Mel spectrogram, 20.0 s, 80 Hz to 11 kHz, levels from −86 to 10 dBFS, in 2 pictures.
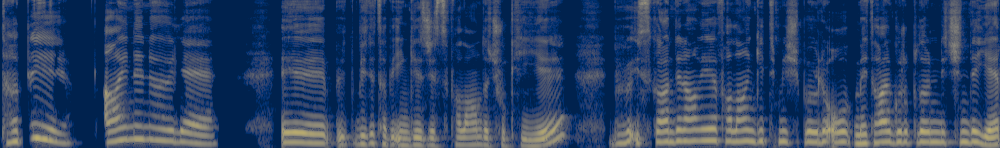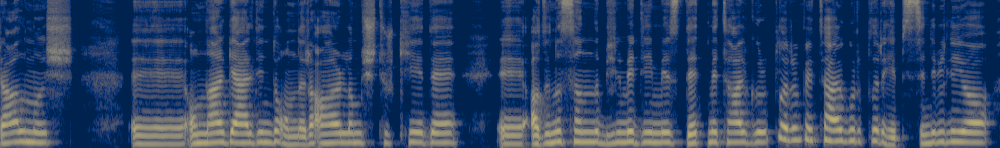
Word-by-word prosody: Tabii, 230 -2 -1 0.3
aynen 275 +4 -1
öyle. 220 -8 -4 0.6
Eee, 205 -3 +3
be - - -4 0.2
bir 180 - -3
de, 195 - -4
tabii, 175 -3 -6
İngilizcesi 150 -1 -3
falan 160 -1 -5
da 155 - -2
çok 145 -1 -12
iyi. 150 - -1 0.4
Böyle 200 +3 -4
İskandinavya'ya 240 +3 +1
falan 235 -1 -1
gitmiş, 230 -2 -6
böyle 225 0 +1
o 220 -1 +1
metal 205 +4 +1
gruplarının 220 0 -1
içinde 215 +1 0
yer 165 -4 +3
almış. 215 +1 +1 0.6
Eee, 175 0 -1
onlar 205 +2 +4
geldiğinde 210 +1 +3
onları 170 -1 0
ağırlamış 205 +1 +1
Türkiye'de. 210 +1 -2 0.4
Eee, 180 +1 +1
adını 200 +5 +4
sanını 220 -1 +3
bilmediğimiz 215 +1 +1
death 200 +1 +1
metal 215 0 +1
grupları 255 +6 +1
metal 250 -2 +4
grupları, 240 -1 -2
hepsini 190 +6 +2
biliyor, 220 -1 +3
215 Hz, 125 wpm, -24 LUFS, 195-225 Hz, 0.6 s, onlar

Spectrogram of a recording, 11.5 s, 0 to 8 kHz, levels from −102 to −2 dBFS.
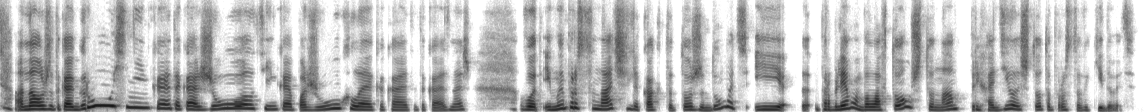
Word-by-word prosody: Она 225 +4 +6
уже 240 -1 +3
такая 205 -1 +6
грустненькая, 355 - +4
такая 230 -4 +2
желтенькая, 240 -1 0
пожухлая 205 +3 0
какая-то 190 -1 -6
такая, 180 -2 -6
знаешь, 200 +3 -8 0.5
вот, 210 -2 +3
и 200 - -2
мы 245 +7 +2
просто 325 -4 -1
начали 245 -1 0
как-то 190 -3 -4
тоже 205 +1 -3
думать 310 - -3
и, 210 +1 +1
э, - - -4 0.3
проблема 240 - +2
была 195 0 +3
в 195 - -14
том, 250 - +1
что 210 - -6
нам 225 +9 -2
приходилось 210 +4 -3
что-то 210 +1 -6
просто 190 -1 -9
выкидывать. 330 - -8
215 Hz, 155 wpm, -23 LUFS, 195-275 Hz, 0.5 s, Она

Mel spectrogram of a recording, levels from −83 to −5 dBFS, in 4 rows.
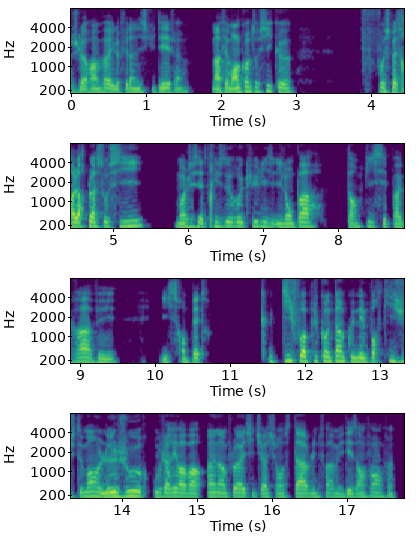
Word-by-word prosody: je 125 +2 -6
leur 115 0 +1
en 120 +1 +2
veuille. 135 -2 +1
Le 115 - -1
fait 130 - -5
d'en 120 -1 0
discuter, 125 +3 -1
enfin, 135 +1 -7 0.3
m'a 125 0 +4
fait 135 +2 0
me 125 - +3
rendre 130 +2 +6
compte, 155 -2 +1
aussi, 155 +4 -3
que, 135 -3 -2 0.9
faut 150 - -5
se 135 - -2
mettre 145 +1 +1
à - - +10
leur 145 - +6
place 155 -4 +4
aussi. 170 +5 -1 0.4
Moi, 135 +1 +1
j'ai 135 -1 -3
cette 135 -2 -1
prise 155 -2 -4
de 155 - +1
recul, 155 +1 -2
ils 145 -4 -3
ils 125 - -1
l'ont 130 0 +1
pas, 155 0 +2 0.3
tant 130 -1 0
pis, 145 +3 -7
c'est 130 -1 -4
pas 130 -1 -1
grave 140 0 +1
et 120 +1 -3 0.5
ils 125 0 -5
seront 130 0 -4
peut-être 140 -3 -1 0.6
qu 160 - -6
10 185 0 +2
fois 170 -2 +5
plus 160 -1 -5
content 165 +1 +3
que 145 - -2
n'importe 140 0 +1
qui, 170 +1 -4
justement, 150 +2 0
le 145 +3 +5
jour 160 +3 +1
où 145 -2 -2
j'arrive 145 0 +1
à - - +6
avoir 135 -1 +2
un 145 0 +1
emploi 145 +1 0
et - - +1
une - - -4
situation 130 -1 -4
stable, 135 0 0
une 130 - -6
femme 140 -1 -6
et - - -5
des 120 +1 -2
enfants. 145 +2 -2
Enfin, 130 -2 -8
140 Hz, 235 wpm, -23 LUFS, 130-150 Hz, 0.9 s, à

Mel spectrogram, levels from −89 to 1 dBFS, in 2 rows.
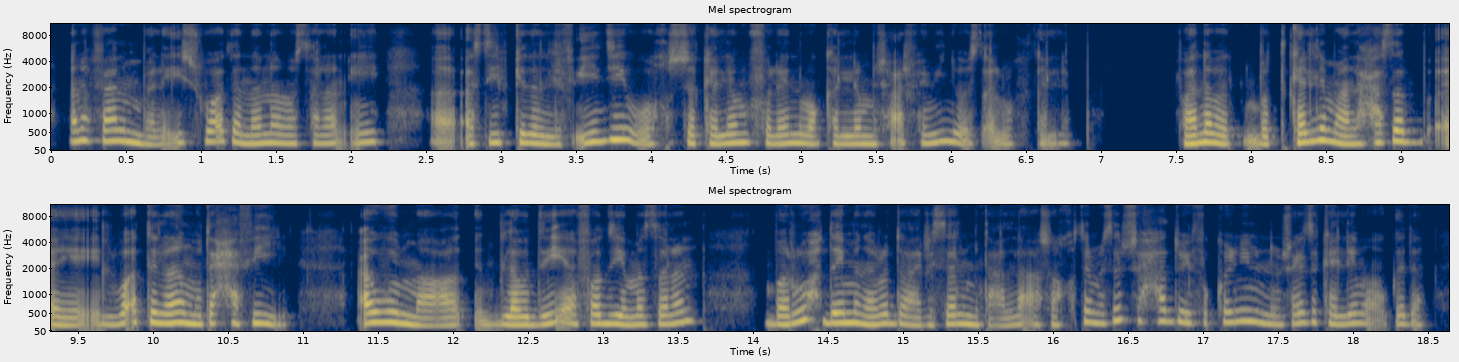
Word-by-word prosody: أنا 290 +2 +3
فعلًا 280 0 +1
ما 245 -3 +4
بالاقيش 215 +6 -5
وقت 260 0 +1
إن 215 -3 +1
أنا 225 +1 +2
مثلًا 215 0 -3
إيه، 250 +2 -3 0.3
أ - - -8 0.2
أسيب 230 +3 -2
كده 235 -1 +1
اللي 195 -2 0
في - - -14
إيدي، 275 +6 +4
وأخُش 220 -2 -4
أكلم 220 +2 +1
فُلان، 220 -1 0
وأكلم 205 0 -1
مش 200 0 -3
عارفة 220 - -4
مين، 255 +2 0
وأسأل - - -6
وأتكلم. 210 +1 -10 0.7
فأنا 215 +3 +6
بات 205 -2 +2
باتكلم 240 +7 +2
على 205 -1 +3
حسب 245 +3 +1
آآ 210 - 0 0.3
الوقت 240 +6 0
اللي 245 -2 +5
أنا 260 - +6
متاحة 245 +1 +1
فيه، 240 -3 0 0.5
أول 265 +1 +6
ما 195 -2 +1
لو 210 -1 +2
دقيقة 220 +4 +1
فاضية 230 -2 +2
مثلًا، 225 +7 -1 0.5
باروح 235 +8 +1
دايمًا 255 -4 +4
أرُد 230 +1 0
على 205 -2 -2
الرسالة 205 +4 -2
المتعلقة، 205 -1 -3
عشان 210 -1 -7
خاطر 275 +7 -5
ما 255 - -1
أسيبش 320 +5 -4
حد 295 -1 -5
ويفكّرني 270 +3 -3
إنّي 255 -6 0
مش 215 +2 -7
عايزة 260 +2 -2
اكلمه 240 -1 -3
أو - - -12
كده، 220 -1 -7
230 Hz, 190 wpm, -23 LUFS, 210-255 Hz, 0.7 s, فأنا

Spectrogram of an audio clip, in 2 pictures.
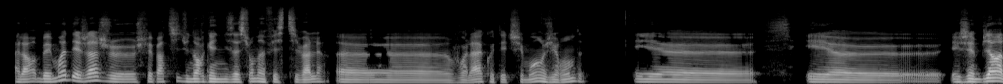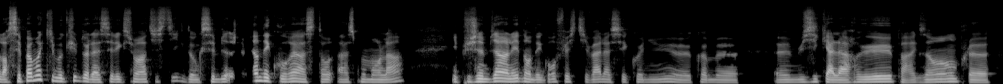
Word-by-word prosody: Alors, 125 +2 0
beh, 130 0 +1
moi, 200 +10 +2
déjà, 170 -3 +3
je 125 -8 -1
je 120 - -7
fais 130 - -4
partie 130 +4 -4
d'une 130 -2 -2
organisation 125 -1 +1
d'un 135 -2 +1
festival, 115 +2 -2
heu, 105 -3 -2
voilà, 105 +2 -1
à - - 0
côté 115 -3 -7
de - - -14
chez - - -5
moi, 115 +6 -1
en 145 - +1
Gironde 120 +5 -3 0.5
et 125 -1 -2
heu 105 -3 -2 0.5
et 120 -1 0
heu 105 -2 -2
et 120 - -3
j'aime 125 +1 +3
bien 155 +5 +7
alors 130 -7 +6
c'est 145 - +4
pas 175 - +8
moi 220 - +6
qui 205 -6 -4
m'occupe 150 +4 0
de 150 - +3
la 115 -4 +3
sélection 120 +1 -2
artistique, 125 +6 -3
donc 110 -3 -3
c'est 125 - +1
bien 130 +3 -1
j'aime - - -11
bien 170 - +5
découvrir 140 -4 +3
à 125 - +3
cette - - -2 0.2
à 110 -1 -4
ce 110 - -4
moment-là 110 +6 -1 0.5
et - - -2
puis 120 - -3
j'aime 130 +1 +5
bien 145 +3 +7
aller 135 +1 +5
dans 130 -3 +2
des 110 0 -1
gros 120 +4 -4
festivals 120 -2 -4
assez 115 0 -3
connus, 115 +3 -6
heu, 105 -2 -4
comme, 110 -1 -6
heu 100 -1 -4 0.4
heu, 110 0 -3
Musicalarue, 115 +2 +3
par 110 -5 -3
exemple, 115 +4 -1
heu 100 -1 +1
120 Hz, 205 wpm, -25 LUFS, 110-130 Hz, 0.5 s, pas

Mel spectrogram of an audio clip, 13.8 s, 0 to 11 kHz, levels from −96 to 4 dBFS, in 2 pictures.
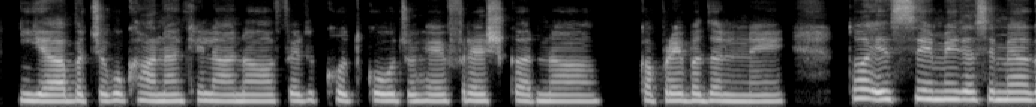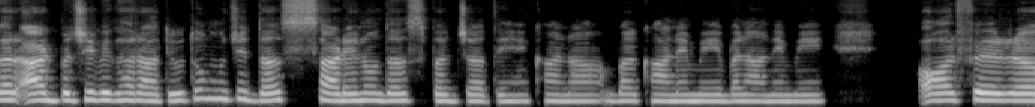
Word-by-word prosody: या 200 -2 +5
बच्चों 205 0 -1
को 215 - +2
खाना 205 -2 +1
खिलाना, 200 -2 0
फिर 215 +1 -2
खुद 210 -3 -1
को 210 -2 +3
जो 200 0 -3
है 200 0 0
फ्रेश 205 -1 0
करना, 195 -1 -1 0.3
कपड़े 215 0 +1
बदलने 200 -1 0 0.4
तो 285 0 +3
इससे 255 +1 +4
मैं 250 0 +5
जैसे 245 +1 +2
मैं 240 0 +4
अगर 235 0 +3
8 225 -1 +4
बजे 225 +2 +1
भी 230 0 +3
घर 220 0 -2
आती 210 0 -1
हूँ 220 - 0
तो 270 - -4
मुझे 265 -1 -2
10 220 +3 -1 0.2
साढ़े 215 -3 +2
9-10 215 -1 -2
बज 200 -1 -1
जाते 195 -1 -6
हैं 195 0 -6
खाना 195 -1 -5
ब 205 +1 -5
खाने 200 -1 -3
में, 200 0 -2
बनाने 195 0 -4
में। 195 0 -5 0.7
और 220 +1 +1
फिर 220 -1 +2
210 Hz, 180 wpm, -24 LUFS, 200-225 Hz, 0.7 s, या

